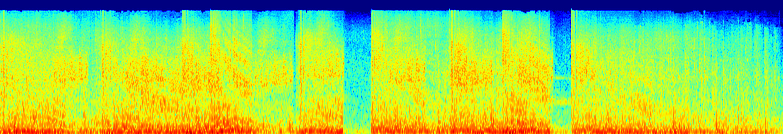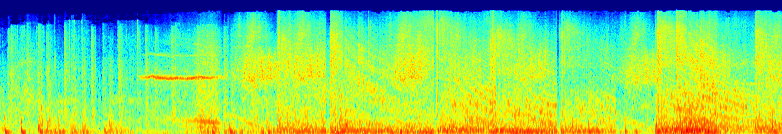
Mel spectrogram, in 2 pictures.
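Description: Explosions burst nearby with deep booms.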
